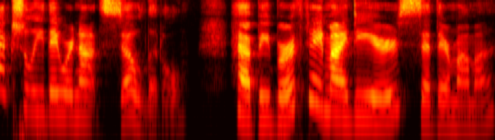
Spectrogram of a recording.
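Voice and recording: A natural voice reads the text aloud, its pitch rising and falling in an ordinary way.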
